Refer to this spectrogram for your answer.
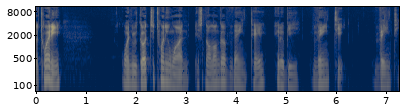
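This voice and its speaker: With a non-native accent, a man speaks very slowly at a fairly low pitch and fairly even intonation, the sound dry and close with no echo. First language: not Spanish. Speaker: language teacher. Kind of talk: tutorial.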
